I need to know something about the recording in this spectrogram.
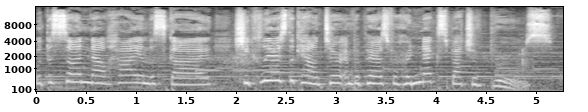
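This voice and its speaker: A woman narrates a fairytale as a prim storybook narrator, using a high, very lively voice in a polite sing-song. Fussy and controlling, she insists things go her way, sounding prim and cheerful at a normal pace over music.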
